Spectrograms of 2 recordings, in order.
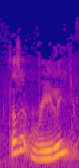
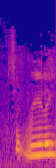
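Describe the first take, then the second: First: "Does it really?" asked once, mildly doubtful; first mild query from a sceptical listener; doubtful question. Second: "Does it really?" repeated higher, more disbelieving; more incredulous repeat. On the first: Listener doubting the preacher, mild questioning. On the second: Listener doubting the preacher, incredulous repeat. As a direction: push the doubt further the second time. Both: Pretend. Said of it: "you might be thinking to yourself".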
